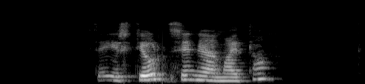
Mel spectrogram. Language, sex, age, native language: Icelandic, female, 60-69, Icelandic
